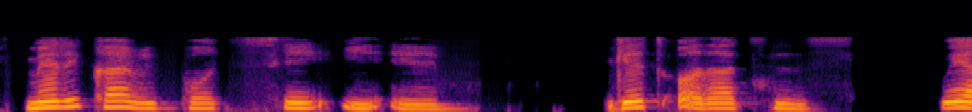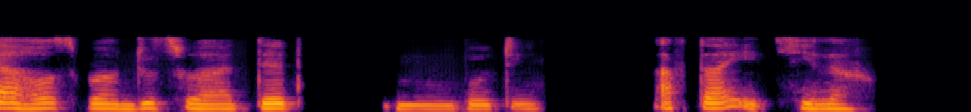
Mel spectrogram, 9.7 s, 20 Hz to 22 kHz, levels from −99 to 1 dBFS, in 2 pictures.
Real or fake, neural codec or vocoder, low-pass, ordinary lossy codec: fake; codec, 16 kHz, 1 kbps, X-Codec, WavLM features, trained on Multilingual LibriSpeech; 5.4 kHz; none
